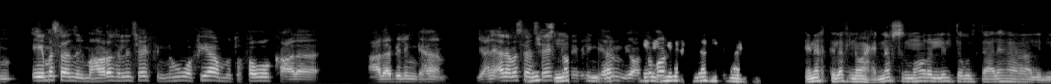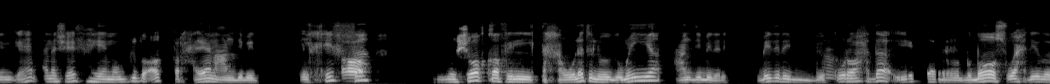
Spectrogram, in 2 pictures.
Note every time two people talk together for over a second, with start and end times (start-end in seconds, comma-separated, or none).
none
